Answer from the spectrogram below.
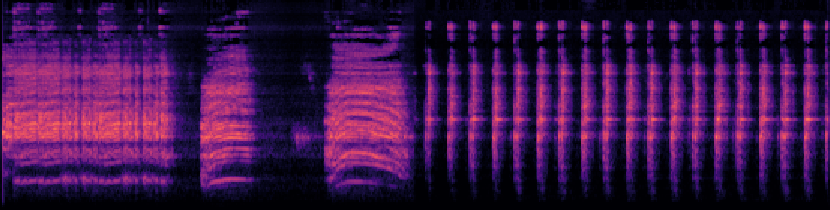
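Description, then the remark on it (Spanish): A penguin calls loudly on its own, starting with two or three long, harsh braying notes, then breaking into a fast, steady series of short, repeated honks. “¡Un pingüino! Así es, es el pingüino.”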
